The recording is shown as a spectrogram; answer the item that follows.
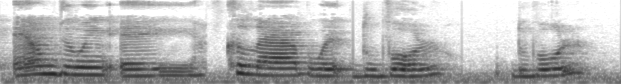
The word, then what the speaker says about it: Duvolle: doing a collab with duvor duvall i'm saying it fancy because honestly that's how i think it's pronounced i was saying duvoli but i was like nah luvoli can't be right so it's duval what are you okay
